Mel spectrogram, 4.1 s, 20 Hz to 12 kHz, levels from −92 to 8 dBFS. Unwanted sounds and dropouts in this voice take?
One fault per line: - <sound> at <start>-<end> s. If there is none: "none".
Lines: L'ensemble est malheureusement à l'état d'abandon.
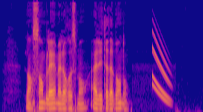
- chirp at 3.0-3.5 s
